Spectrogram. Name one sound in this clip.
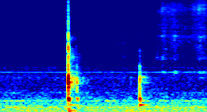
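A plastic cup is set down on a table with a knock.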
